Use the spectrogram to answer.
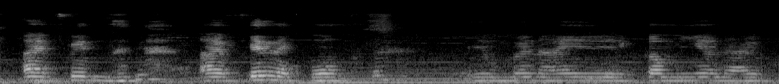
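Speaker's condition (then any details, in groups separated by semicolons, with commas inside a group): ALS; abnormal gait, gross and fine motor impairment; diagnosed at age 21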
